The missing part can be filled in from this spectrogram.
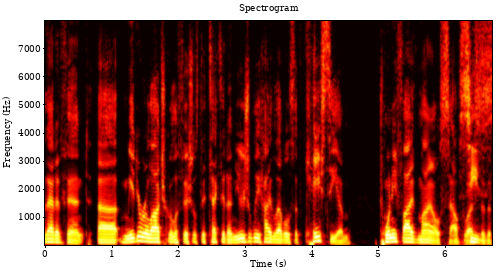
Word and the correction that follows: caesium: Cesium. – Cesium. It's C-A-S-E-I-U-M. Mm-hmm. It's pronounced cesium? Mm-hmm.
